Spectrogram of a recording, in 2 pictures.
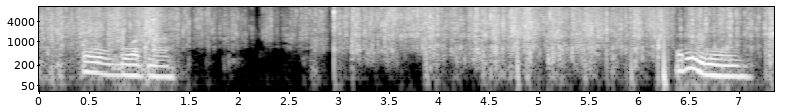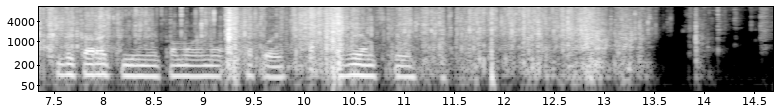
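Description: Plastic wrapping crinkles and rustles loudly as it is handled and torn open.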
